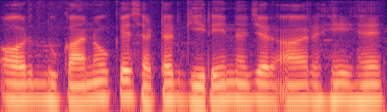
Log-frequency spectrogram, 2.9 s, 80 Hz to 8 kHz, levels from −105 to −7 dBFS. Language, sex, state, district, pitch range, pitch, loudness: Hindi, male, Uttar Pradesh, Deoria, 125-135 Hz, 130 Hz, -24 LUFS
